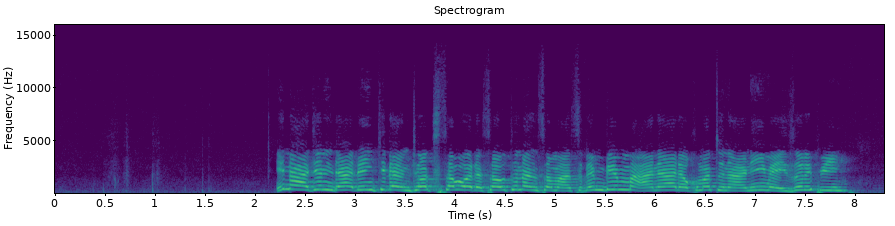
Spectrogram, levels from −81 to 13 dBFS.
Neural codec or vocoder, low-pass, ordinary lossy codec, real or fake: autoencoder, 48 kHz, 128 numbers a frame, DAC-VAE, trained on Japanese speech; 14.4 kHz; MP3, 64 kbps; fake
